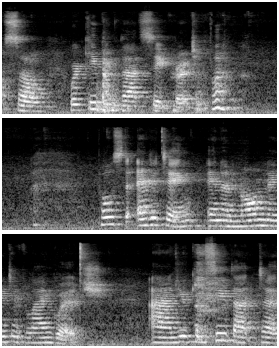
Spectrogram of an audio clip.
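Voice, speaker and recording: Woman lecturer, native Greek speaker, chatty and relaxed delivery, slightly low voice, very reverberant room with faint hiss. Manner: conversational, many fillers, laughs lightly. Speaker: workshop lecturer. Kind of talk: lecture presenting survey results. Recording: very echoey room with faint noise.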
